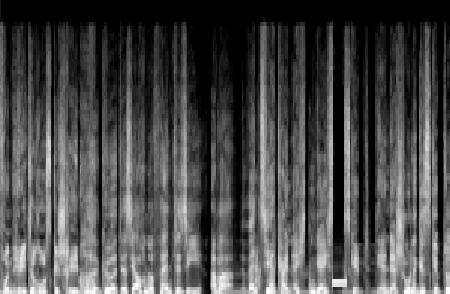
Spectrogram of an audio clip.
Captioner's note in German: beep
